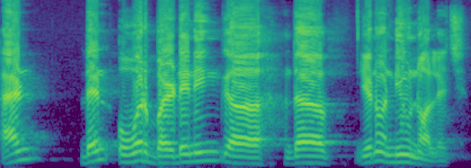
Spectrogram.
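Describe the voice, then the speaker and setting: A man's voice: fairly high pitch, fairly bright tone. A middle-aged man from north India, a native Hindi speaker with an Indian English accent, giving unscripted panel remarks full of fillers and restarts. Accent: Indian English, Hindi-influenced. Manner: halting, many fillers and restarts.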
